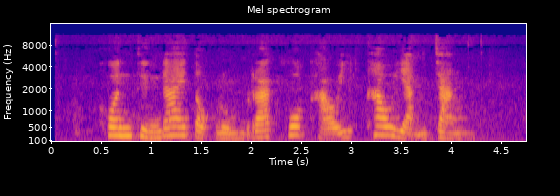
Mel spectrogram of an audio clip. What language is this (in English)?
Thai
